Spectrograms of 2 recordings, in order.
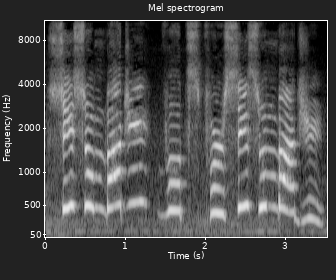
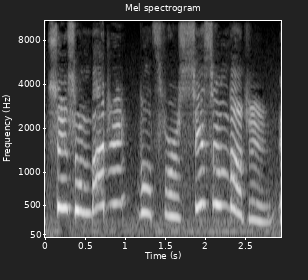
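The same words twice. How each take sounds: First: Very high, slow squeaky voice for Bodhi; high-pitched dog voice. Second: Very high squeaky voice breaking into laughter; laughing high dog voice. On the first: Owner voices his dog Bodhi quoting the pirate scene, very high and slow. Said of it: "go high pitch voice and I start doing Bodhi's voice". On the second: Owner repeats his favourite dog-voice line, very high and laughing. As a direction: squeak it while cracking up. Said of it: "I'm like". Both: Pretend.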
